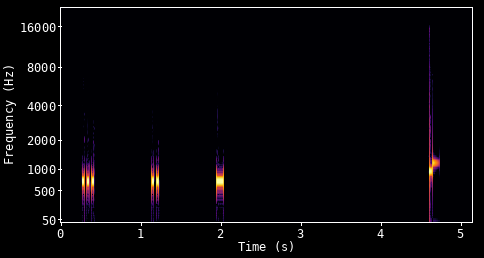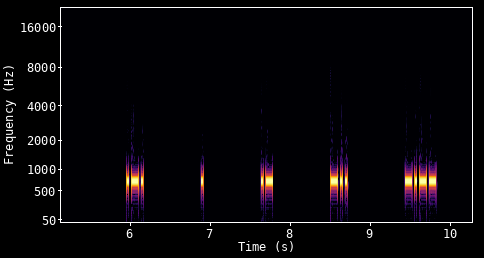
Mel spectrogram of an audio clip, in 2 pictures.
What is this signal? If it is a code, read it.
Morse code, heard as a keyed tone, about 37 wpm, spaced as for 11 wpm, 690 Hz. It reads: SIT READY
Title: 8x Character Spacing - Top 500 Words - 40wpm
